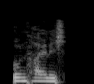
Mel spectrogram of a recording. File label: "unheilig", German; adjectives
